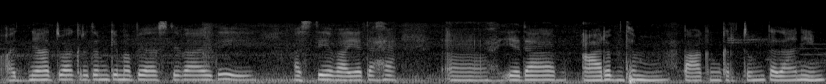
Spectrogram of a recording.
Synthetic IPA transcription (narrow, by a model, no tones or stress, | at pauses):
ɐ̰dɲaːt̪ʋaːkɾɪt̪ɐmkimɐpjɐɐst̪iʋaːjɐt̪i | ɐst̪eːʋɐjɐt̪ɐɦɐ̆ | jɐd̪aːaːɾɐb̚d̪ʱɐmpaːkɐŋkɾɪt̪umt̪ɐd̪aːniːm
